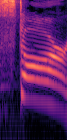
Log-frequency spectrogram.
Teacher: you're hearing the r the a is controlled by that r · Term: controlled r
